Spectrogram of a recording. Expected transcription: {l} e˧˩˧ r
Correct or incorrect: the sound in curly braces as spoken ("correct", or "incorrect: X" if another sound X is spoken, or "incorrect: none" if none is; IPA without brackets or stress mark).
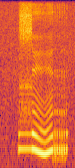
incorrect: ɮ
